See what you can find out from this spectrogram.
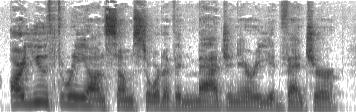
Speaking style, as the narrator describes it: The children sighed because the queen was not taking them seriously

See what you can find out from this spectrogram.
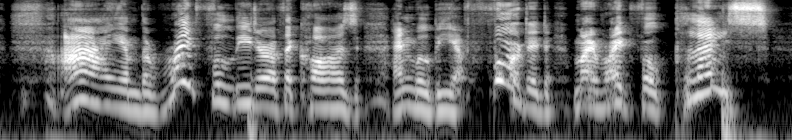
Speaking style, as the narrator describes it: Chaos exclaimed

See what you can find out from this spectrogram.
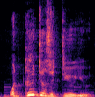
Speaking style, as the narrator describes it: He cried

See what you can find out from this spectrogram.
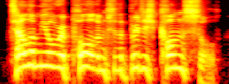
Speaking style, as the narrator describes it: suggested Larry, raising his voice above the noise

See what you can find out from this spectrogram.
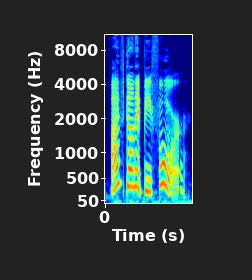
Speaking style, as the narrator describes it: Georgie says

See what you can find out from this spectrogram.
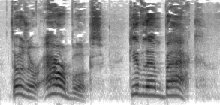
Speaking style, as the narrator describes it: the children yelled

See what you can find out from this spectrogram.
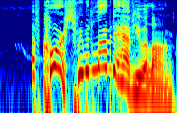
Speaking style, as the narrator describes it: Krindar exclaimed

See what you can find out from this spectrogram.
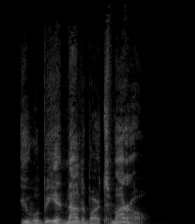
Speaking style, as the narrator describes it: whispered in the mountain man's ear

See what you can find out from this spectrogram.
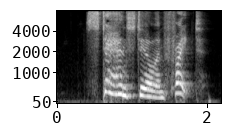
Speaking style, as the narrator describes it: the king roared

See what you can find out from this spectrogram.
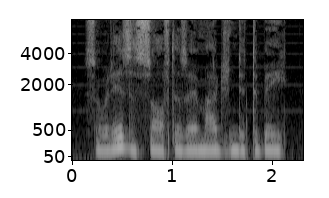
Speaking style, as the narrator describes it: he said softly with a note of embarrassment bleeding into his voice

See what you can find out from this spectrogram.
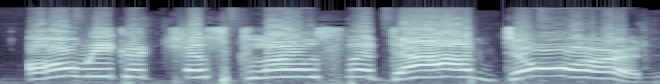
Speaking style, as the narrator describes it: Neris yells from up top

